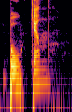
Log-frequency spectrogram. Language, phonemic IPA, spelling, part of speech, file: Swedish, /¹buːkɛn/, boken, noun, Sv-boken.flac
- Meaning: definite singular of bok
